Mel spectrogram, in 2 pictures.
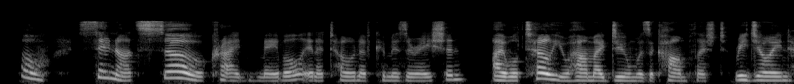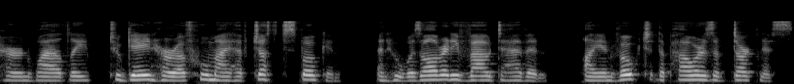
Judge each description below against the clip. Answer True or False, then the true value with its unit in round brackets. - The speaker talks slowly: False (170 wpm)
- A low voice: False (185 Hz)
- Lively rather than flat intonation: False (2.9 semitones)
